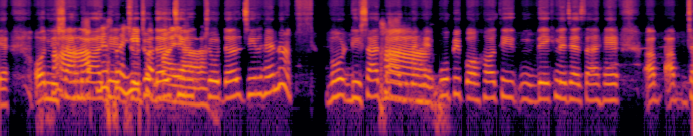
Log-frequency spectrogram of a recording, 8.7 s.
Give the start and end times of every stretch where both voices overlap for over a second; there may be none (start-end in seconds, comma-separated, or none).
0.7-2.4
